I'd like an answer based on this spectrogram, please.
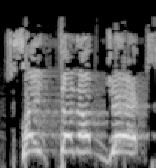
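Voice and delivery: a trader nicknamed Satan shouting an objection; mock objection. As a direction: call it out across the pit. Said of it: "All of a sudden I hear".

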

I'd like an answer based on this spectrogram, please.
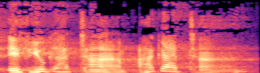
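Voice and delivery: slow, teasing come-on; slow flirty purr. Retold or imitated. Woman on plane flirting, slow and teasing. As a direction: drawl it out seductively.

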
